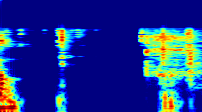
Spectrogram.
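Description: A single short click about half a second into a pause in talk, then a soft breath just before speech resumes.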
